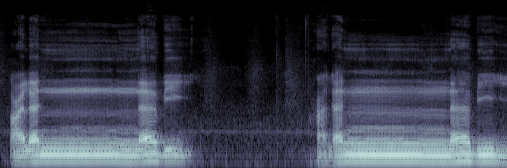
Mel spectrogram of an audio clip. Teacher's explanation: Karena diidghamkan ke nun maka wajib dengung. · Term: idgham syamsi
